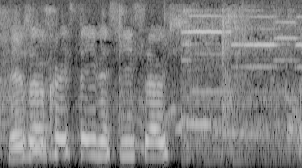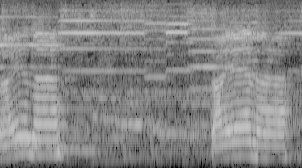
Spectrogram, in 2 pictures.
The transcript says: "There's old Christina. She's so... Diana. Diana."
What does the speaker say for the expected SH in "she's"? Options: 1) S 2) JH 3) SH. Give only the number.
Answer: 1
